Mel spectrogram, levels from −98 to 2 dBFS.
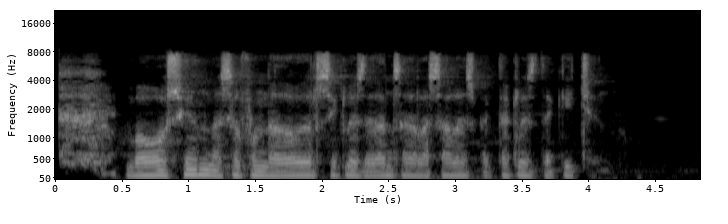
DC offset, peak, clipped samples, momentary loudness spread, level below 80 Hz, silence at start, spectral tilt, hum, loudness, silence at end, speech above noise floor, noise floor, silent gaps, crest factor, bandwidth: under 0.1%; -22 dBFS; under 0.1%; 11 LU; -70 dBFS; 0.05 s; -2 dB/octave; none; -42 LUFS; 0.75 s; 43 dB; -86 dBFS; none; 22 dB; 8.2 kHz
